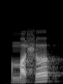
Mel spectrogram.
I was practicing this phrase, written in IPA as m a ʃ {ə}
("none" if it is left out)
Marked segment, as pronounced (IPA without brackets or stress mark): ə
